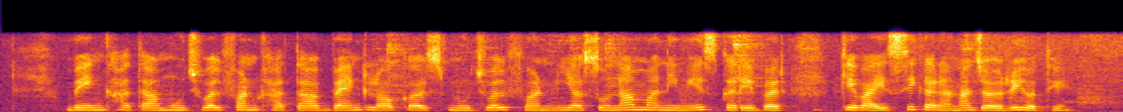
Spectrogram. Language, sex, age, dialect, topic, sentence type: Chhattisgarhi, female, 31-35, Central, banking, statement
